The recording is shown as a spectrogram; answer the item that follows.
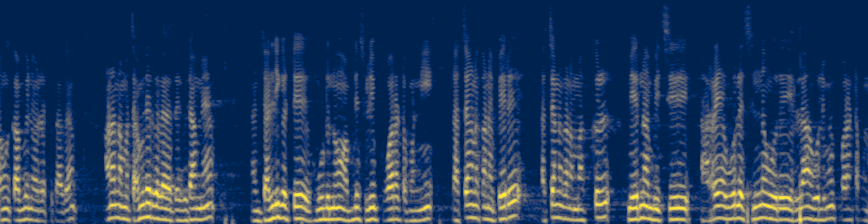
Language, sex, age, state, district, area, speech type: Tamil, male, 30-45, Tamil Nadu, Ariyalur, rural, spontaneous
